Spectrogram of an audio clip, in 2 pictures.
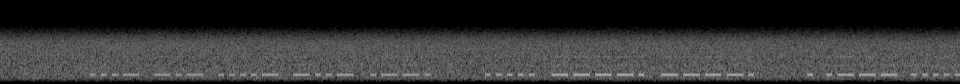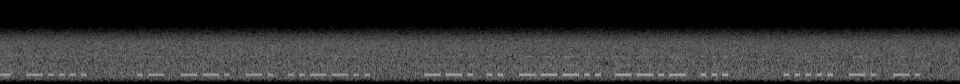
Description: Morse code, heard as a keyed tone, hand-sent with a paddle, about 22 wpm, 450 Hz, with heavy radio static. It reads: VK4XP 599 EJ46 AGN? GI8QS 5NN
